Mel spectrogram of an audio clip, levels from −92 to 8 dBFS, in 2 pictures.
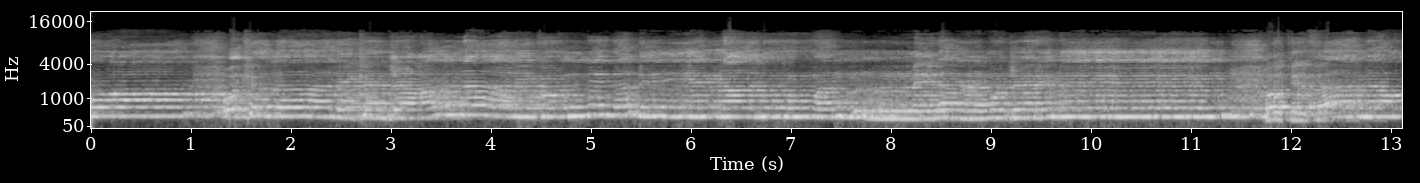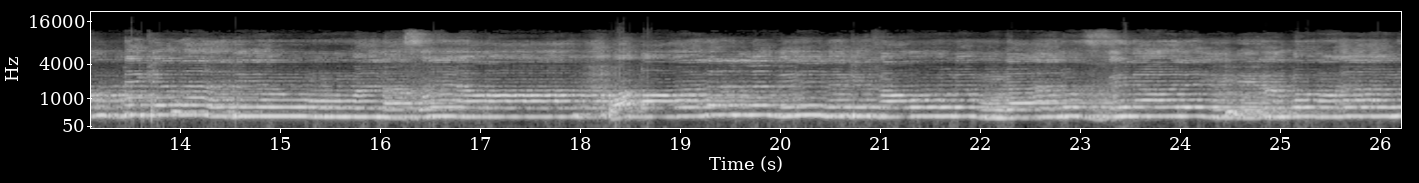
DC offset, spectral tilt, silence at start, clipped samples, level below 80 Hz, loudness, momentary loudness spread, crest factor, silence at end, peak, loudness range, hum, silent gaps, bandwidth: under 0.1%; -2.5 dB/octave; 0 s; under 0.1%; -56 dBFS; -11 LUFS; 2 LU; 12 dB; 0 s; 0 dBFS; 1 LU; none; none; 12.5 kHz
